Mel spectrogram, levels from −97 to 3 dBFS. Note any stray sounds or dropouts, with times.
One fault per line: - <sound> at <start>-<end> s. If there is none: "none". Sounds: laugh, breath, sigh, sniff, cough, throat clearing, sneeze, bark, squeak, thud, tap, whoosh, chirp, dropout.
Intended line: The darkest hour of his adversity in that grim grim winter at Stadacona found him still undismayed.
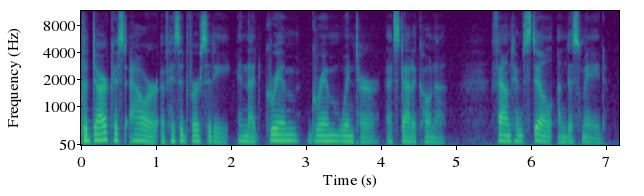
none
